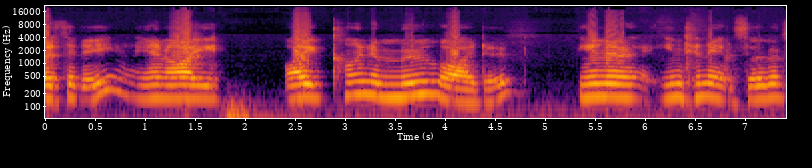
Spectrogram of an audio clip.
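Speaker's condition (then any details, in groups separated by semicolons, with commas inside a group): Cerebral palsy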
